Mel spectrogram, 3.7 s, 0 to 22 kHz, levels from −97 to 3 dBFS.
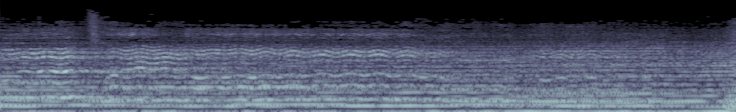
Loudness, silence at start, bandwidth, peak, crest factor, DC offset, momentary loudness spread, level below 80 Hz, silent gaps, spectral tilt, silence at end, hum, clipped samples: -28 LUFS; 0 s; 11 kHz; -12 dBFS; 14 dB; under 0.1%; 6 LU; -34 dBFS; none; -4 dB/octave; 0 s; none; under 0.1%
